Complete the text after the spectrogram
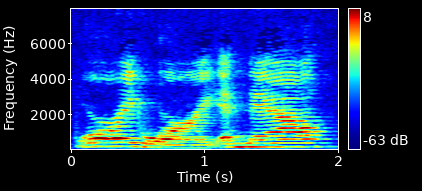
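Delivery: usual speaking voice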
